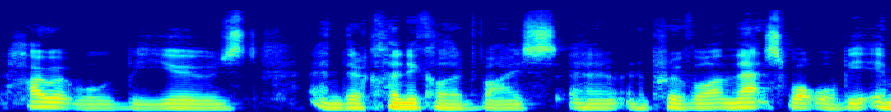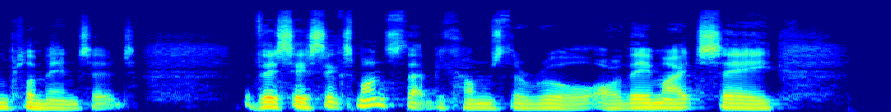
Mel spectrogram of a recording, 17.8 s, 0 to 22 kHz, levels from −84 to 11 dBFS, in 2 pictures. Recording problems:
wrong speed, natural pitch; too slow; 0.5 times normal speed

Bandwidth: 15.5 kHz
